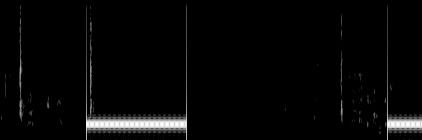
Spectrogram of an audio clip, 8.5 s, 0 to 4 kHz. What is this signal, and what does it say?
Ringback tone (North America), 440 + 480 Hz.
